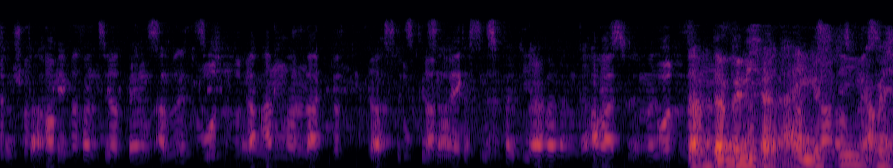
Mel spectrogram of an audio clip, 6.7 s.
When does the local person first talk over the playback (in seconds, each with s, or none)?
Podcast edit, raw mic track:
5.1 s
